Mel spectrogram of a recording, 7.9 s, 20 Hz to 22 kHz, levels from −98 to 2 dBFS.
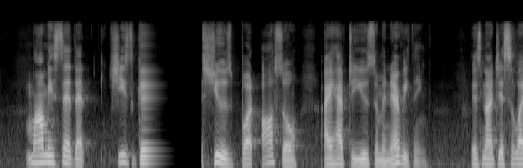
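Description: A long network dropout runs from 2.13 to 3.05 s in this speech recording, ending just before "shoes but also I". Across that span no new sound arrives. The receiver stretches the last fragment into a buzzy continuation that fades out and gives way to about half a second of near silence. When the audio resumes, roughly 0.9 s of the original is missing. A stall in packet delivery on the network is the likely cause. The high end of the audio rolls off around 12 kHz, which fits an Opus call codec.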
